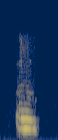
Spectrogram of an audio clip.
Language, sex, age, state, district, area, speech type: Manipuri, female, 45-60, Manipur, Churachandpur, rural, conversation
